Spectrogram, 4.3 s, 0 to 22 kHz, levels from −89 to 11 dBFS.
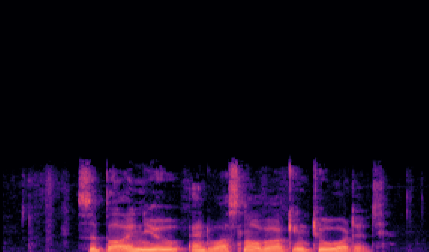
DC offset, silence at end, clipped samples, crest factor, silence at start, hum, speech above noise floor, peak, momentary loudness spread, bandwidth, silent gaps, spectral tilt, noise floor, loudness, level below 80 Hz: under 0.1%; 0.6 s; under 0.1%; 14 dB; 0.8 s; none; 39 dB; -2 dBFS; 8 LU; 8 kHz; none; -7 dB/octave; -54 dBFS; -15 LUFS; -58 dBFS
